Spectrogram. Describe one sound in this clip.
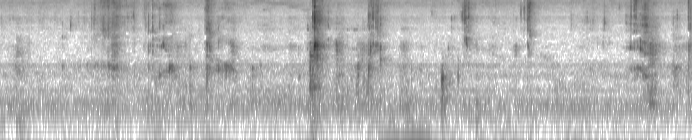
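Food crunches and squelches close to a microphone as a woman chews.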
